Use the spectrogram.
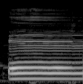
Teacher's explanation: N の音が混ざったような感じで、おーんってこうずっとね、あの発音が響いていく、続いていく · Term: 美母音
